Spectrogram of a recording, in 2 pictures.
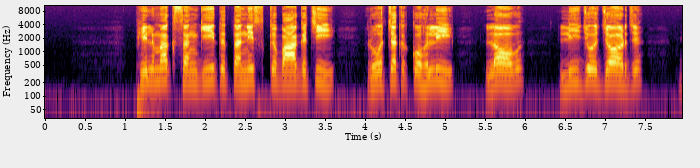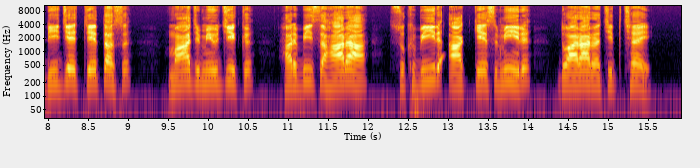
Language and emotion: Maithili, neutral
